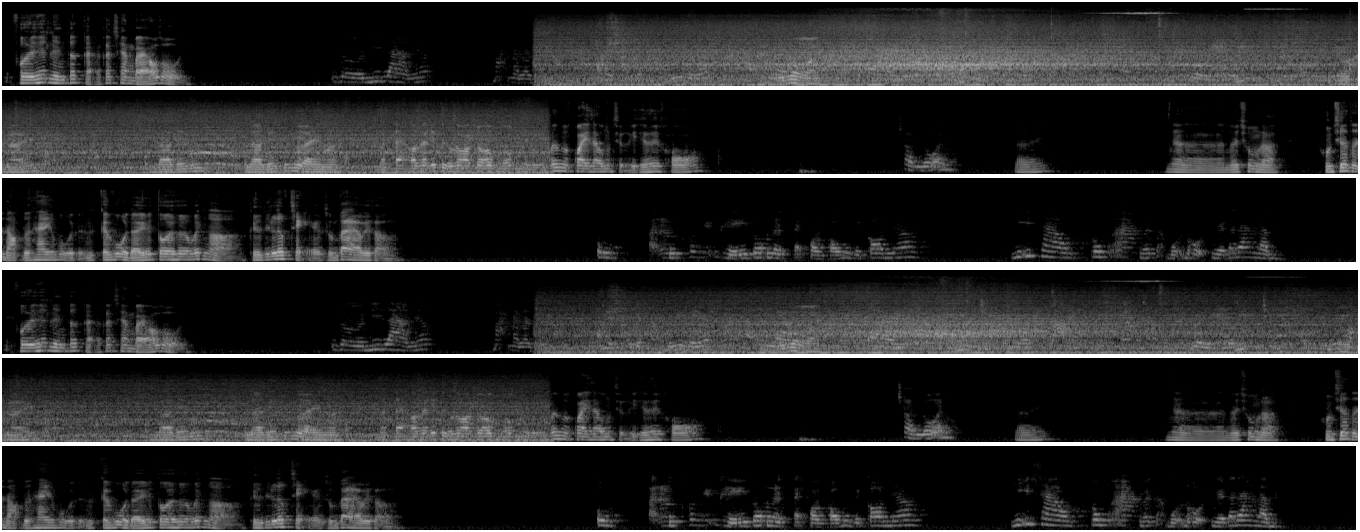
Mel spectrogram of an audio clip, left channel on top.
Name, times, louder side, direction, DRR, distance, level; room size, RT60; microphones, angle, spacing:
voice 1, 0.2-1.9 7.7-8.2 13.4-13.9 15.0-15.7 16.0-17.0 17.3-20.6 21.5-21.6 23.7-24.0 25.2-26.3 26.7-31.1, left 3 dB, 30° left, 0.4 m, -32 dB
voice 2, 3.3-4.3 4.9-8.1 8.6-9.2 9.5-12.8 13.2-13.7 22.6-23.1 26.1-26.3 33.1-36.4 37.2-39.9, right 3 dB, 80° right, 1.0 m, -41 dB
sound 1, 5.3-19.0, left 4 dB, 75° left, 1.0 m, -32 dB
2.8 x 2.8 x 4.3 m
head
